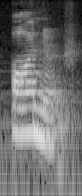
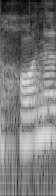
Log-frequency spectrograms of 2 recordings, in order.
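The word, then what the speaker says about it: honour: जैसे honest, आवर, ऑनर, इसे ऐसे पढ़ा जाता है, हॉनर नहीं पढ़ा जाता, हावर नहीं पढ़ा जाता।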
